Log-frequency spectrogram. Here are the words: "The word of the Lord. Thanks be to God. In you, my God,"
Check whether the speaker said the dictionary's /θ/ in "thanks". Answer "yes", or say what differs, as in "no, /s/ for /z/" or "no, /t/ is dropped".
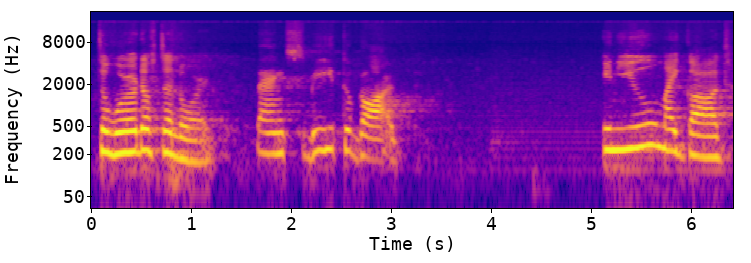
no, /t/ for /θ/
